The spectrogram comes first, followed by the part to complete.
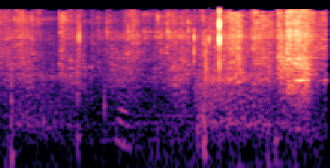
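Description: A few light knocks and taps from a phone being handled, the loudest about one and a half seconds in, over a faint voice.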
